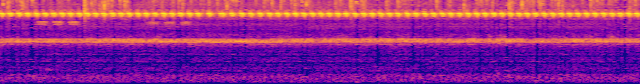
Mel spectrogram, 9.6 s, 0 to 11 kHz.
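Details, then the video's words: Steady night chorus of crickets, even rapid chirping about four times per second over a high ringing tone, joined early on by a few short bursts of triple chirps. "Cricket 1 hour for Sleeping & Relaxation"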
